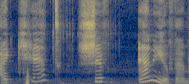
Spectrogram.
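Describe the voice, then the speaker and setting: A woman uses a put-on character voice at an extremely high pitch, with clear background noise behind her. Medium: read story. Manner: timid.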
